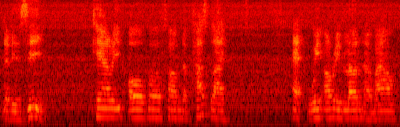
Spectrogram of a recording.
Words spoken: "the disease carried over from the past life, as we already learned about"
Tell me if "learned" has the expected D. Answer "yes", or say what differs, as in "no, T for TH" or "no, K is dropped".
no, D is dropped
